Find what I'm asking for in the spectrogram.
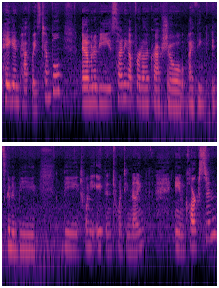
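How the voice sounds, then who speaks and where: A woman with an American accent, medium in pitch, at a moderate pace with ordinary pitch variation, over noticeable background noise. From US Midwest, Michigan. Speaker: vlogger and crafter. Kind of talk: casual vlog monologue. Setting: home vlog space. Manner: halting.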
